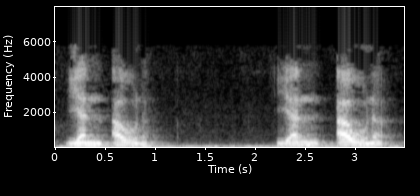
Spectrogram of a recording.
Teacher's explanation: Dibaca dengan jelas nunnya. Ya, tanpa didengungkan. · Term: idhar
